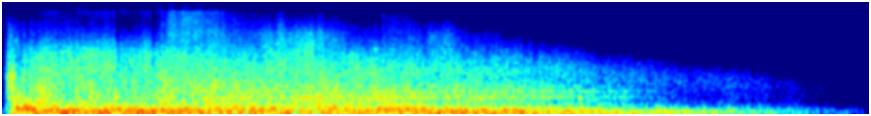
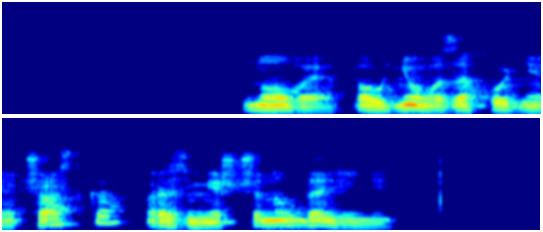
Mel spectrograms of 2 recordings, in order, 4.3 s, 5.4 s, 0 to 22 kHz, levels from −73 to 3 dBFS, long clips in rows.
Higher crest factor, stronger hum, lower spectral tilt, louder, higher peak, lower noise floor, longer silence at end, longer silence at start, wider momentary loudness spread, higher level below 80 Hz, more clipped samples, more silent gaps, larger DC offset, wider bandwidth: second, 8 dB vs 18 dB; neither; about the same, -6 dB/octave vs -6.5 dB/octave; first, -21 LUFS vs -31 LUFS; about the same, -12 dBFS vs -14 dBFS; second, -50 dBFS vs under -90 dBFS; second, 0.5 s vs 0.75 s; second, 0 s vs 1.2 s; first, 16 LU vs 11 LU; first, -24 dBFS vs -68 dBFS; neither; neither; neither; first, 17 kHz vs 7.8 kHz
